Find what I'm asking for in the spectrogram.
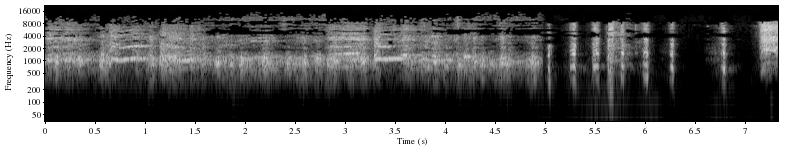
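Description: A flock of chickens clucks and squawks in a busy, overlapping chorus, then the noise thins to a handful of sharp, separate clucks with short silences between them.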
